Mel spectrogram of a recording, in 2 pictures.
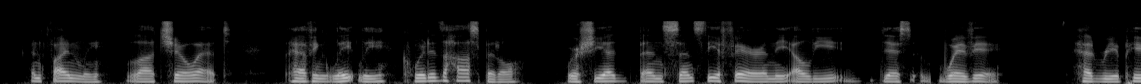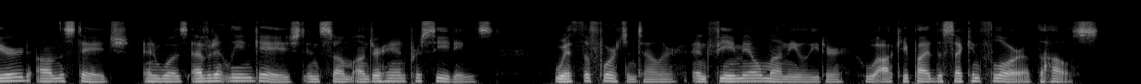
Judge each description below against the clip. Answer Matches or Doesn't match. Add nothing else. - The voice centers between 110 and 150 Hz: Matches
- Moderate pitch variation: Doesn't match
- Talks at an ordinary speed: Doesn't match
